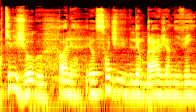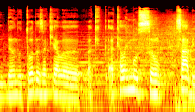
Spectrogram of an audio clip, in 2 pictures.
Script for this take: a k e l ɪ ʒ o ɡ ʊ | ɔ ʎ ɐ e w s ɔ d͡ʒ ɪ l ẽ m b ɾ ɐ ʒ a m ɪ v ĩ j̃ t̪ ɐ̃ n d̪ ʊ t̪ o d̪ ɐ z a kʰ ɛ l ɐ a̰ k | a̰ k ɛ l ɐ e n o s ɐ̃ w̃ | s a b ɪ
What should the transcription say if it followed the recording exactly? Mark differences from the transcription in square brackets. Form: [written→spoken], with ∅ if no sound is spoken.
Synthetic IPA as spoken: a k e l ɪ ʒ o ɡ ʊ | ɔ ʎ ɐ e w s ɔ d͡ʒ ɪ l ẽ m b ɾ [ɐ→a] ʒ a m ɪ v [ĩ→ẽ] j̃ [t̪→d̪] ɐ̃ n d̪ ʊ t̪ o d̪ ɐ z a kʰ ɛ l ɐ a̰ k | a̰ k ɛ l ɐ e [n→m] o s ɐ̃ w̃ | s a b ɪ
